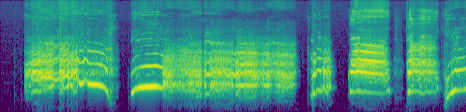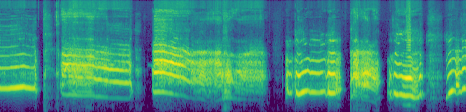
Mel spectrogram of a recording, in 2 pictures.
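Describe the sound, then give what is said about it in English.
A voice imitates a shrieking monster with a string of loud, wavering screeches and wails, broken by brief pauses, harsh, almost cat-like, with no ordinary speech. “I got to do the Shrieker first”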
